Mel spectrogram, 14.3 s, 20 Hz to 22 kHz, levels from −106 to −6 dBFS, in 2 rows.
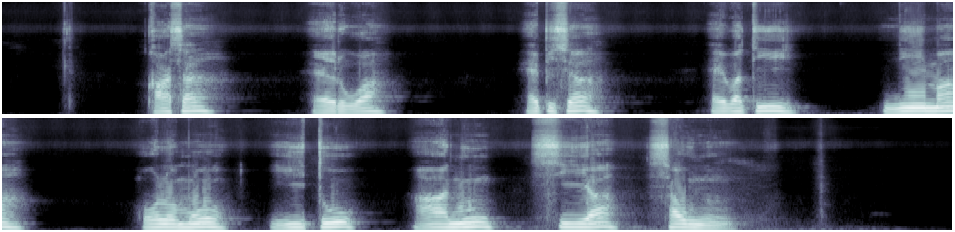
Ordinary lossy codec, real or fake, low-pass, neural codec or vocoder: none; real; none; none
